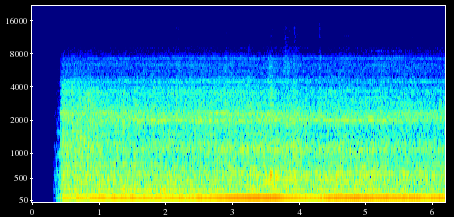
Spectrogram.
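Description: A cement mixer motor hums steadily nearby.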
